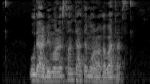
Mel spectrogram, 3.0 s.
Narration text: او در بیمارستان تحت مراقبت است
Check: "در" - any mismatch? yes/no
no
